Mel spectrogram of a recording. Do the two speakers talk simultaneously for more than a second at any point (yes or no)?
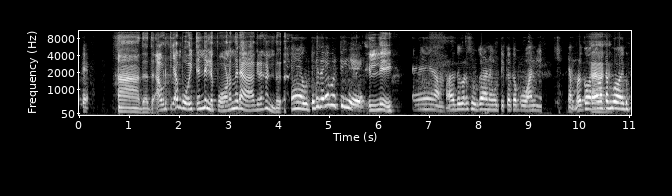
no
